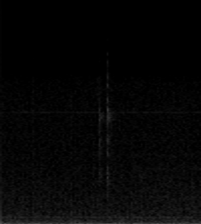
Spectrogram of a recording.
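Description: A single faint computer mouse click about a second in, over a low, even background hiss.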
